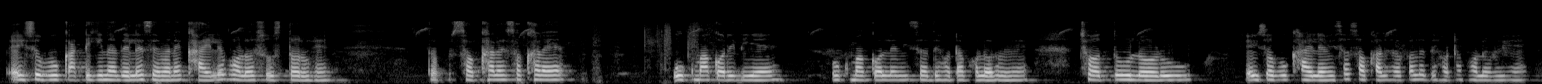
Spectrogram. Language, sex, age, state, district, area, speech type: Odia, female, 45-60, Odisha, Malkangiri, urban, spontaneous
